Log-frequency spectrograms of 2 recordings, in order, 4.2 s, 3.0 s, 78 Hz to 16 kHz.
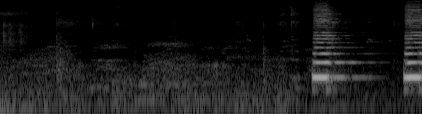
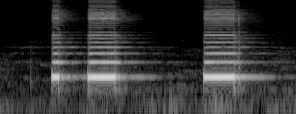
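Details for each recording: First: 2016 Suzuki Access 125 scooter with aftermarket horn mounted inside the front panel: two short blasts with a thin, reedy, quiet tone and little punch; horn is weak and sounding lower than it should, before repair. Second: 2016 Suzuki Access 125 scooter with a weak-sounding aftermarket horn, retested after adjustment and reassembly: three clean, steady mid-pitched honks with no rattle or buzz. The horn is working and sounds slightly louder than before.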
